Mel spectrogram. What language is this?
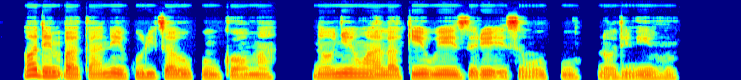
Igbo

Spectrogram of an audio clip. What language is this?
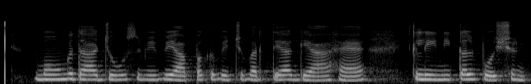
Punjabi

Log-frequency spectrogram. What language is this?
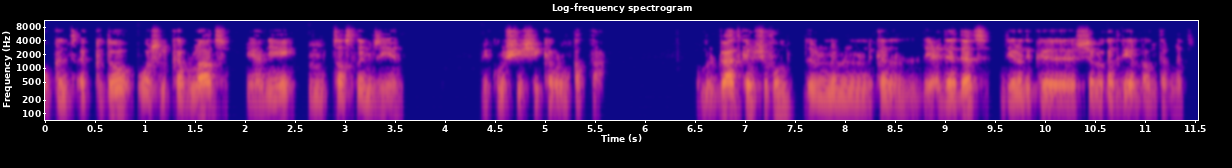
Moroccan Arabic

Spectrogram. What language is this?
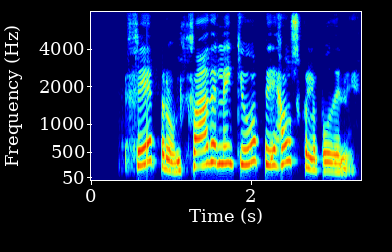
Icelandic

